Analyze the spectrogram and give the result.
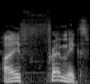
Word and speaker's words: iFramix: iFramix würde ich sagen. – iFramix, ja. So würde ich es auch aussprechen. – So wie Euronix.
